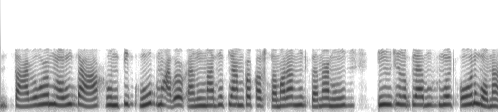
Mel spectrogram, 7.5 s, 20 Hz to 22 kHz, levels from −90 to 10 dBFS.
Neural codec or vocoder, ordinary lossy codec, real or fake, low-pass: autoencoder, 44.1 kHz, a latent of 192 numbers a frame, MeloTTS; none; fake; 3.6 kHz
